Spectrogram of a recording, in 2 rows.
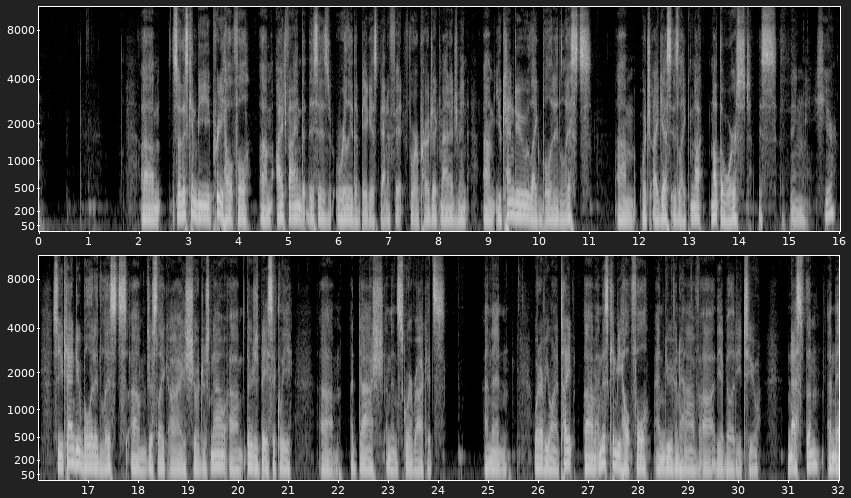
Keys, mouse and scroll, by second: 0.0 ctrl+j, 0.5 ctrl+/, 0.8 ctrl+n, 0.9 ctrl+space, 1.0 ctrl+n, 1.2 ctrl+w, 2.6 ctrl+g, 14.1-15.6 typing, 17.7 ctrl+g.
